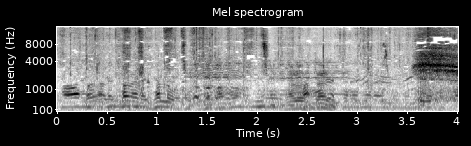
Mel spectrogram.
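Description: Goats (castrated male bakray) bleating faintly with wavering, quavering calls. A short burst of hiss near the end is the loudest sound.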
